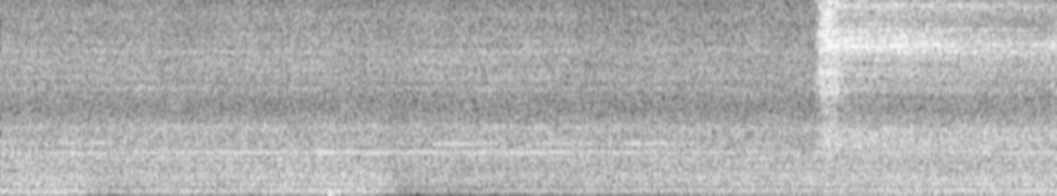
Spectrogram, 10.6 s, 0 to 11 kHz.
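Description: Irish Rail 22000 class diesel multiple unit standing at the platform with its underfloor diesel engines idling, a steady hum with a few held tones. A single short thump comes about three seconds in, and a brief hiss near the end.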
